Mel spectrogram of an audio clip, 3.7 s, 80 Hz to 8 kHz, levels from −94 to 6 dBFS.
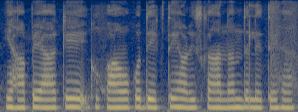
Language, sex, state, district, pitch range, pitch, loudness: Hindi, female, Bihar, Lakhisarai, 205-215 Hz, 210 Hz, -25 LUFS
